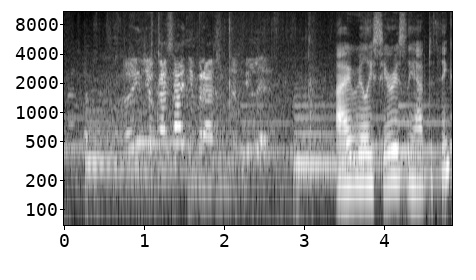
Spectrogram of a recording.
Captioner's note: speaking foreign language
